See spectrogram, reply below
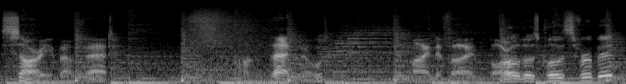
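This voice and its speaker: A man's voice: sits low, sing-song, unhurried. An actor playing an easygoing, blunt, streetwise tough guy in a video game, speaking in a casual, offhand way. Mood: casual, teasing. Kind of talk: naturalistic video game voice acting. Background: music.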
